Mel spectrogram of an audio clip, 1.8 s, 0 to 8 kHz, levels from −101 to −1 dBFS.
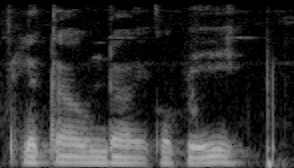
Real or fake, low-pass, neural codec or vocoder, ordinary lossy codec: real; 7.2 kHz; none; AAC, 48 kbps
